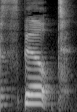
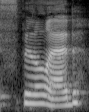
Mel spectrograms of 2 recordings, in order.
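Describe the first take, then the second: First: The word ends with a t sound. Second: The word ends with an extra ed syllable. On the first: "or spilt" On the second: "We wouldn't say spilled"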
